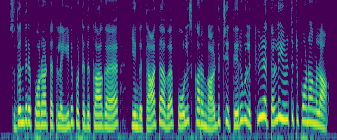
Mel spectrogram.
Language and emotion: Tamil, surprised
